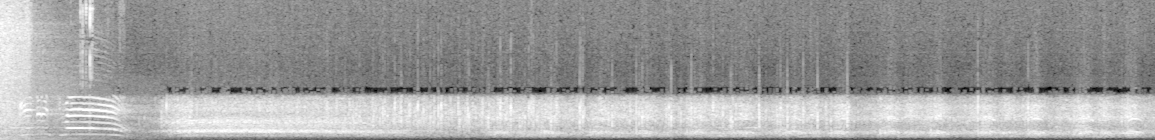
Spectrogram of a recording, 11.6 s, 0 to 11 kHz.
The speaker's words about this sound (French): Dubček laisse son regard se perdre dans la foule de 800 000 manifestants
